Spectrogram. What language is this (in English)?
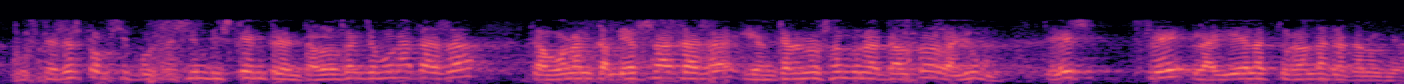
Catalan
